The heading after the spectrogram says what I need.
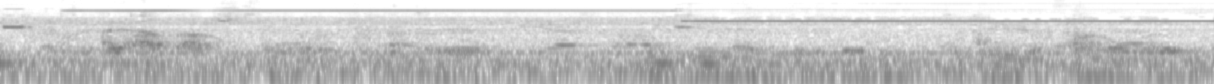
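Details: ZOLL defibrillator connected to a rhythm simulator, pads placed front and back, during rhythm analysis and charging: steady high electronic alert tones, with faint voices in a small room.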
